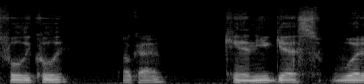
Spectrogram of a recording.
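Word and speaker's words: FLCL: at number 10 uh L LCL it's pronounced fully Coy okay can you guess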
